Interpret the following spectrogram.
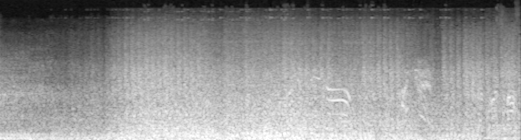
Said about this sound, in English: It's just an engagement of MGs at the moment.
